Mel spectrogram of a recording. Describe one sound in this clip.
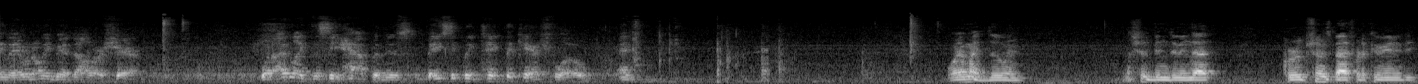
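A young man speaks in a relaxed way, close by.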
